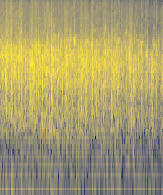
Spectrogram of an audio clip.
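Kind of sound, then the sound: sound effect, applause sound effect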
